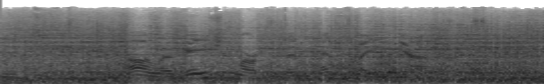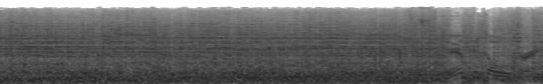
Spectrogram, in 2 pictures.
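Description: Empty CSX coal hoppers rolling past at speed: a steady, loud rumble and clatter of steel wheels on rail. A few brief gliding squeals sound in the first four seconds.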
